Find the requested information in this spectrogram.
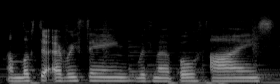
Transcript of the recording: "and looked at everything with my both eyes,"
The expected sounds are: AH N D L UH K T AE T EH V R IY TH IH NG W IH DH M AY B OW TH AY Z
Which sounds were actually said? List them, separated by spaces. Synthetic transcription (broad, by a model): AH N L UH K T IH T EH V R IY TH IH NG W IH DH M AY B OW TH AY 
